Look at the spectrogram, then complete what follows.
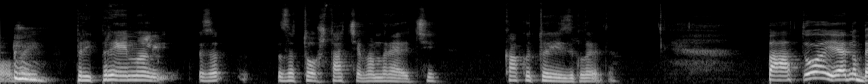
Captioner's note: he coughs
